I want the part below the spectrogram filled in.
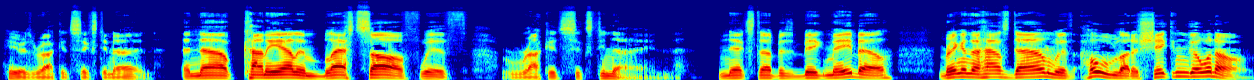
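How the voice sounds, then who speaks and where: An actor playing a confident radio DJ in a game, announcing with polished, assured delivery. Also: male voice, medium pitch, expressive, a little slow, no room sound, clean studio sound, close to an everyday voice. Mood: confident, easygoing. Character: confident, smooth male radio DJ and newsreader. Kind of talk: radio song introductions and news reading.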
